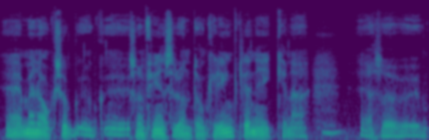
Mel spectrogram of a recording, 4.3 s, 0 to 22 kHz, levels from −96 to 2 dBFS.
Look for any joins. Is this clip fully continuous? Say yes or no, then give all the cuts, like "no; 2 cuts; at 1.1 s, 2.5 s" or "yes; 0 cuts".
no; 1 cut; at 1.3 s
